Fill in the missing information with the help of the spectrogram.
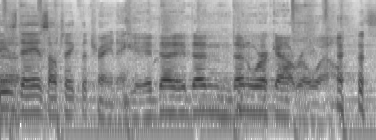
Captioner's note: laughter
